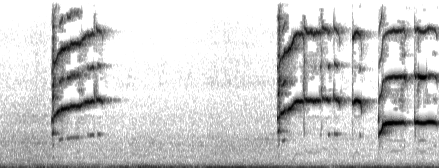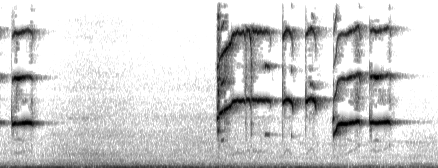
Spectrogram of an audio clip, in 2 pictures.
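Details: Orange-headed thrush song played to make a post-moult bird more aggressive: three bursts of clear, ringing whistled notes repeated quickly in short series, each note sliding downward, over a quiet low hum.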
